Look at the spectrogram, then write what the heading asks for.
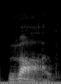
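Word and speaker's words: ذال: लेकिन इसे जब प्रोनाउंस करना है तो आपकी टंग जो है बिटवीन टीथ होनी चाहिए, जाल, जाल।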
